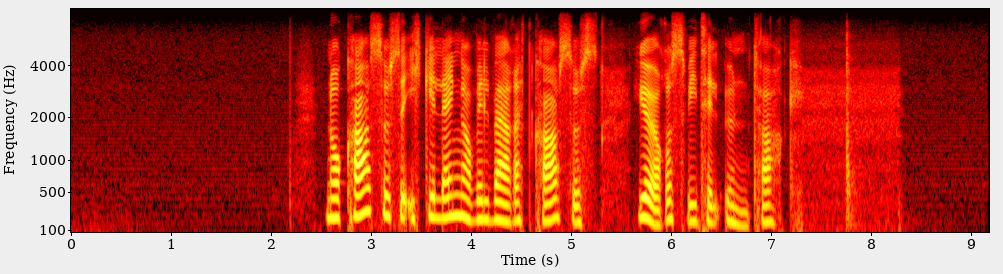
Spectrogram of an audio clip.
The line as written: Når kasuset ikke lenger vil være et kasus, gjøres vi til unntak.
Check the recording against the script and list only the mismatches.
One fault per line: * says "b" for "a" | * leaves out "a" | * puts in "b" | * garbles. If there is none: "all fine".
all fine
